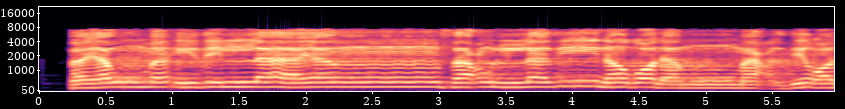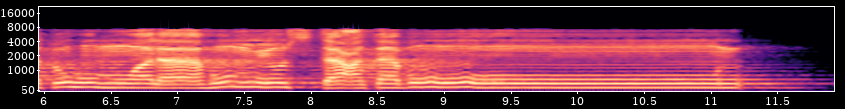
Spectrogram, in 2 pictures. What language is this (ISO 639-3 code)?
ara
